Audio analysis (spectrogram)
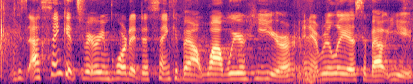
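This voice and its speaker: A woman speaks with a Southern US accent and fairly even intonation. Noticeable background noise and audible room echo surround her voice. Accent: Southern US (Georgia). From US South, southern Georgia. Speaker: former government official, panelist. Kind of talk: panel discussion. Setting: stage with audience.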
